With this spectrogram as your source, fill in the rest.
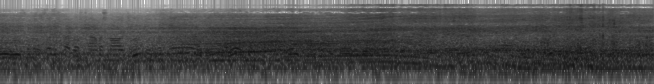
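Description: A crowd chatters nearby.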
